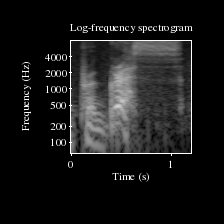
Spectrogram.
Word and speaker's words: progress: to progress to progress we stress the second syllable progress now the noun Progresso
